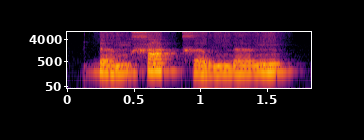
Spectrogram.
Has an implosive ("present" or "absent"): present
